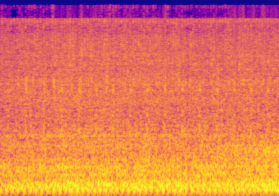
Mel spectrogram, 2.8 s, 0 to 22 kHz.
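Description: A 1987 Buick Grand National engine idles with its mass airflow sensor disconnected, giving a steady, loud, close rumble with a faint uneven pulse and no speech.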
